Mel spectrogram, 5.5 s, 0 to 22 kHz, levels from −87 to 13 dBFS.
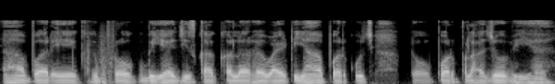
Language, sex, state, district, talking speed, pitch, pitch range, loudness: Hindi, male, Jharkhand, Palamu, 195 wpm, 95 Hz, 95-100 Hz, -15 LUFS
